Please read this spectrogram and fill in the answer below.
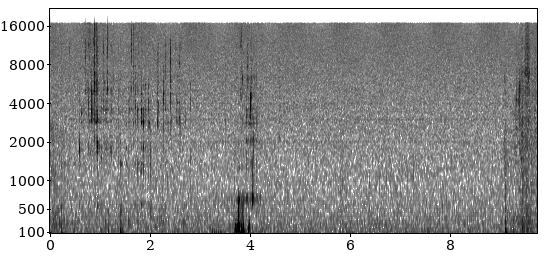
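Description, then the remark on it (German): Canned beer pouring quietly into a glass: a soft, steady hiss of liquid and fizz with scattered drips, one brief louder knock partway through, and no talking. “Ich gieße mal was ein.”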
